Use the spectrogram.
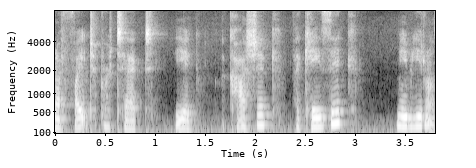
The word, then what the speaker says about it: Akashic: Akashic. So, I I did say that at some point. So, a like father, ca like car, and then shik like sick but with an h.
